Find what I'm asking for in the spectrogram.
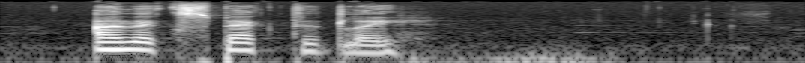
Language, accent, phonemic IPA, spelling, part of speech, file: English, US, /ʌnɪkˈspɛktɪdli/, unexpectedly, adverb, En-us-unexpectedly.ogg
- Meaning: In an unexpected manner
